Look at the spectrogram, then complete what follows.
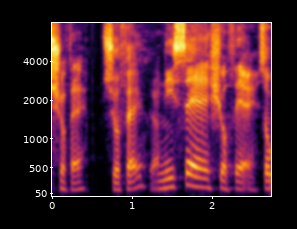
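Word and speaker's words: Chouffe: How do you pronounce this? it's Chauffé.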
